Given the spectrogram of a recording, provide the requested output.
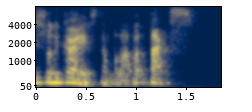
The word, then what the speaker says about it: táxi: Em palavra táxi, onde é pronunciado como KS, assim, táxi é foneticamente escrito como taxi.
